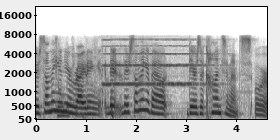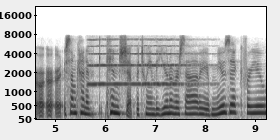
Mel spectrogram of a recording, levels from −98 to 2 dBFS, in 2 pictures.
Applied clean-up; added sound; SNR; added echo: none; Bowed string instrument; 10 dB; none.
